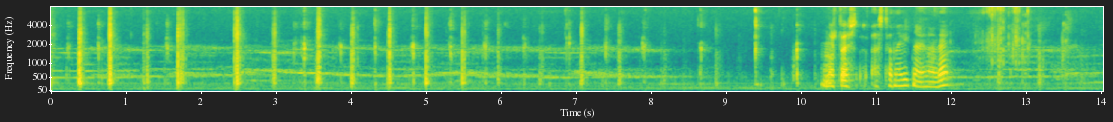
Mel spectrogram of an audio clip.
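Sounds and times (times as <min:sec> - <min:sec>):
crunching while chewing chalk: 0:12.4 - 0:13.7.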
